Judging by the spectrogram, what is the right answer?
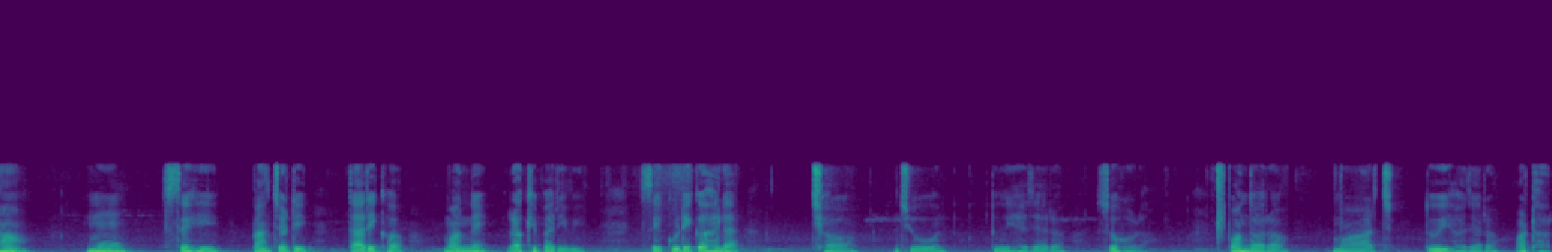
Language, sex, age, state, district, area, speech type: Odia, female, 18-30, Odisha, Jajpur, rural, spontaneous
